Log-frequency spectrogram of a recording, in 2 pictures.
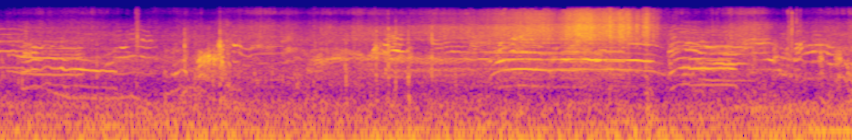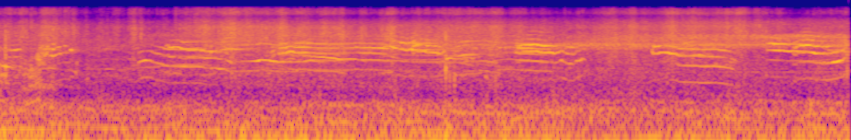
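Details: Several cats meow while being fed by a person. Many overlapping wavering meows come in quick succession, and a constant low rumbling noise runs beneath them.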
